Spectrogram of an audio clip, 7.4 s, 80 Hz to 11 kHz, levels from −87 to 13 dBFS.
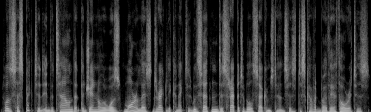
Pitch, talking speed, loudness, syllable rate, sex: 145 Hz, 185 wpm, -21 LUFS, 6.2 syllables/s, male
